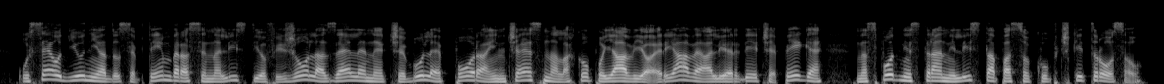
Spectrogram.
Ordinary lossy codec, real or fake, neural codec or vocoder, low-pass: none; fake; codec, 16 kHz, 16 kbps, FunCodec, trained on Chinese and English, 50 frames a second; 7.2 kHz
